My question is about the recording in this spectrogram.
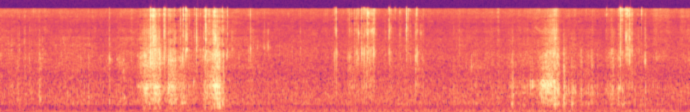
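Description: Faint rustling and crinkling handling noises close to the microphone, in two short clusters about two seconds in and again about seven seconds in.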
